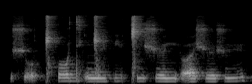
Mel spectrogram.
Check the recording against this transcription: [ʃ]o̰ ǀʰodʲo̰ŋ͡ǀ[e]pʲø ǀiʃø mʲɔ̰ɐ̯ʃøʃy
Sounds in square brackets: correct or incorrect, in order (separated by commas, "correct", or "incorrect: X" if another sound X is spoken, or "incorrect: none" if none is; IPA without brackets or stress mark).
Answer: correct, incorrect: y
